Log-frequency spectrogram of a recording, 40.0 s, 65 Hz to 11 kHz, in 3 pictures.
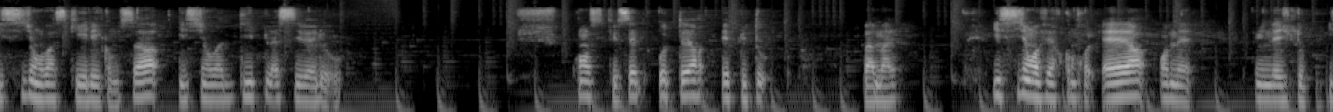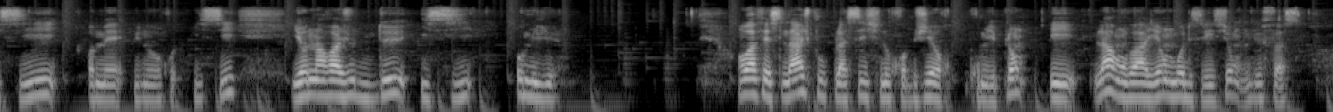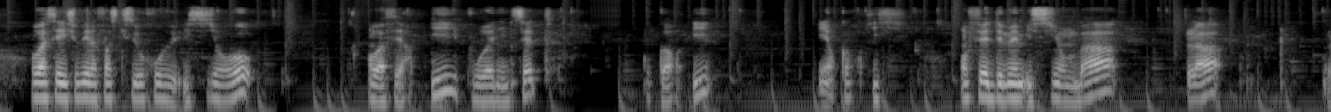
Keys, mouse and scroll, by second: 1.8-8.0 drag, 8.0 z, 8.5 scroll down 1, 9.4 scroll up 1, 10.2 scroll up 2, 10.4 ctrl+r, 13.2 ctrl+r, 16.0 ctrl+r, 18.9 scroll down 2, 19.9-20.9 middle drag, 20.9 KP_Divide, 21.8 scroll down 3, 22.2 middle click, 22.6 scroll up 2, 24.5 ctrl+Tab, 26.2 right click, 27.9-31.0 middle drag, 31.0 i, 32.8 i, 34.5 i, 35.6 middle click, 36.4 right click, 37.3 i, 38.5 middle click, 39.1 i.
